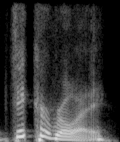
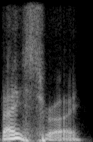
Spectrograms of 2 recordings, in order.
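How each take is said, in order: First: It is said with a childlike mispronunciation. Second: It is said with the standard pronunciation. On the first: The speaker does not know how to pronounce it. The speaker calls it wrong. "if you're a kid and you don't know how to pronounce it" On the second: The speaker knows how to pronounce it. The speaker calls it right. "when you grow up as an adult"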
